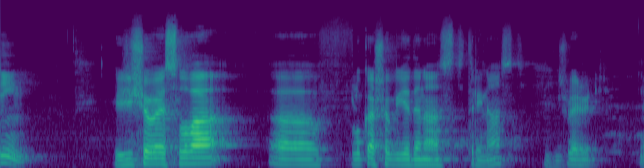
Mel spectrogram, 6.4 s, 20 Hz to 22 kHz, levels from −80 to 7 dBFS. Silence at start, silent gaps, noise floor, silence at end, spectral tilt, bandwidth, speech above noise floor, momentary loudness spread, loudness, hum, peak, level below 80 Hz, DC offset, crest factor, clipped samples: 0 s; none; -59 dBFS; 0 s; -3.5 dB/octave; 15 kHz; 33 dB; 20 LU; -26 LUFS; none; -4 dBFS; -74 dBFS; under 0.1%; 24 dB; under 0.1%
